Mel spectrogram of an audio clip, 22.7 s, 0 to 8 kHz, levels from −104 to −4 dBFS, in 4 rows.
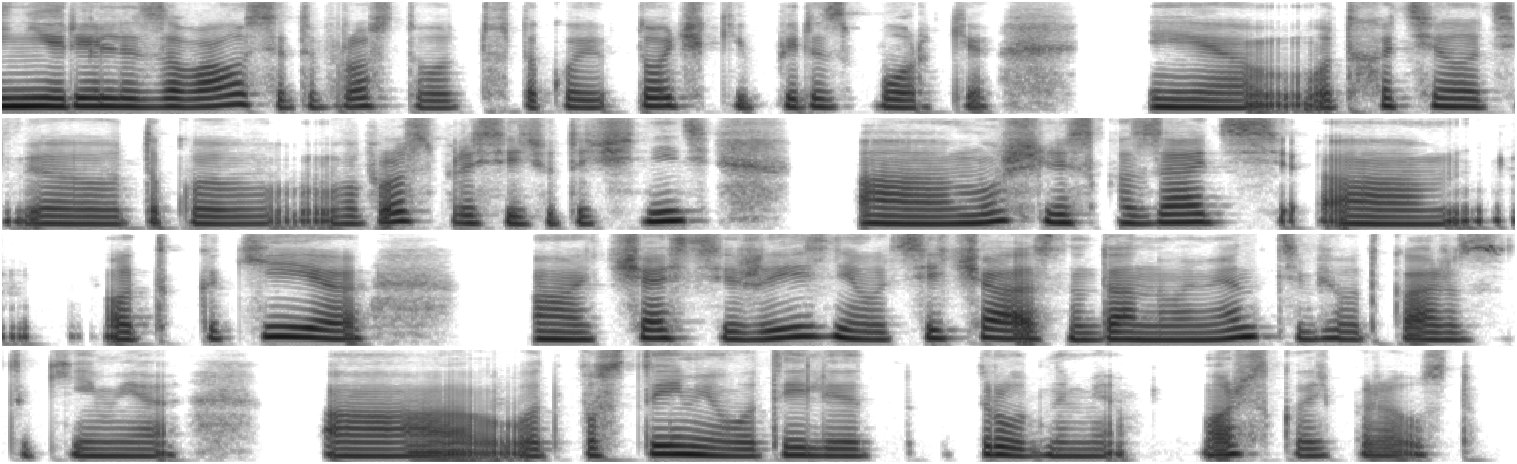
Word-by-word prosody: не 225 Hz, 0 st, +10 dB
реализовался, 220 Hz, +2 st, +3 dB
ты 210 Hz, -, -7 dB
просто 220 Hz, 0 st, -3 dB
вот 185 Hz, +1 st, -4 dB
в -, -, -17 dB
такой 195 Hz, +1 st, -3 dB
точке 225 Hz, 0 st, -1 dB
пересборки. 205 Hz, -2 st, -3 dB, 0.6 s
И, 205 Hz, -1 st, +4 dB
м, 220 Hz, +7 st, -1 dB
вот 200 Hz, -5 st, -3 dB
хотела 220 Hz, -1 st, 0 dB
тебе 195 Hz, -4 st, -2 dB
вот 185 Hz, +1 st, -6 dB
такой 190 Hz, -1 st, -3 dB
в 190 Hz, +5 st, -5 dB, 0.2 s
вопрос 225 Hz, +6 st, +1 dB
спросить 200 Hz, -5 st, -3 dB
уточнить, 250 Hz, +7 st, +1 dB, 0.6 s
а, 190 Hz, -2 st, +3 dB
можешь 235 Hz, +7 st, +2 dB
ли 220 Hz, -, +4 dB
сказать, 220 Hz, +2 st, 0 dB
ам, 185 Hz, +4 st, 0 dB, 0.5 s
вот 195 Hz, 0 st, -1 dB
какие, 225 Hz, 0 st, +3 dB, 0.6 s
а, 200 Hz, -1 st, +3 dB
части 225 Hz, -2 st, 0 dB
жизни 240 Hz, +4 st, +3 dB
вот 195 Hz, -1 st, -2 dB
сейчас 220 Hz, -1 st, +2 dB
на 195 Hz, -, +1 dB
данный 190 Hz, -1 st, +2 dB
момент 210 Hz, +9 st, +2 dB
тебе 210 Hz, -1 st, -2 dB
вот 195 Hz, +1 st, -6 dB
кажутся 190 Hz, +2 st, -1 dB
такими, 185 Hz, -1 st, -4 dB, 0.5 s
а, 180 Hz, -, 0 dB
вот 180 Hz, -, -4 dB
пустыми 220 Hz, +2 st, +4 dB
вот 180 Hz, +1 st, -2 dB
или 190 Hz, -2 st, +1 dB
т -, -, -13 dB, 0.4 s
трудными? 195 Hz, -1 st, 0 dB, 0.3 s
Можешь 230 Hz, -, +1 dB
сказать 190 Hz, 0 st, -6 dB
пожалуйста? 95 Hz, -1 st, -5 dB
205 Hz, 130 wpm, -24 LUFS, 190-225 Hz, 0.6 s, не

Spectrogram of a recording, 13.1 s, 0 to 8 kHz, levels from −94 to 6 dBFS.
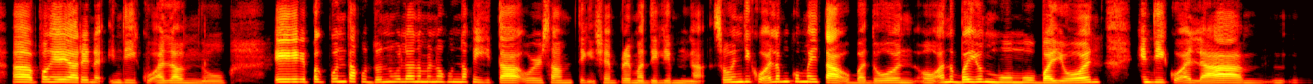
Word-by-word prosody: ah, 235 Hz, -1 st, +7 dB
pangyayari 230 Hz, -2 st, +4 dB
na 210 Hz, -, -2 dB
hindi 200 Hz, -1 st, -6 dB
ko -, -, -9 dB
alam 175 Hz, -2 st, -2 dB
'no. 160 Hz, +1 st, -14 dB, 0.5 s
Eh, 245 Hz, -1 st, +7 dB
pagpunta 265 Hz, +3 st, -3 dB
ko 260 Hz, -, -11 dB
do'n 230 Hz, +2 st, -7 dB
wala 260 Hz, +1 st, -3 dB
naman 255 Hz, 0 st, -4 dB
akong 255 Hz, 0 st, -7 dB
nakita 205 Hz, -5 st, 0 dB
or 190 Hz, 0 st, -7 dB
something, 185 Hz, +1 st, -5 dB
siyempre 180 Hz, 0 st, -4 dB
madilim 170 Hz, 0 st, -6 dB, 0.2 s
nga. -, -, -5 dB
So, 225 Hz, +2 st, -1 dB
hindi 250 Hz, +2 st, -1 dB
ko -, -, -3 dB
alam 265 Hz, +1 st, -2 dB
kung 275 Hz, -1 st, -5 dB
may 260 Hz, -2 st, -2 dB
tao 190 Hz, -5 st, +5 dB
ba 170 Hz, -2 st, -6 dB
do'n 190 Hz, +2 st, -6 dB
o 185 Hz, -1 st, -7 dB
ano 230 Hz, +3 st, -2 dB
ba 235 Hz, -, +1 dB
'yon 245 Hz, +1 st, +1 dB
mumu 210 Hz, -2 st, -5 dB
ba 190 Hz, 0 st, +4 dB
'yon? 200 Hz, +6 st, +1 dB, 0.4 s
Hindi 225 Hz, -2 st, +2 dB
ko -, -, -6 dB
alam. 180 Hz, +1 st, +5 dB, 0.2 s
Mm. 180 Hz, +2 st, -21 dB
205 Hz, 185 wpm, -24 LUFS, 180-245 Hz, 0.5 s, ah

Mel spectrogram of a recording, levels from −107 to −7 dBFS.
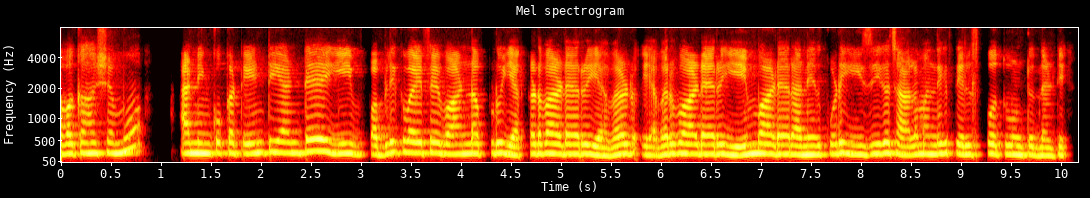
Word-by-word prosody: అవకాశము, 225 Hz, +3 st, 0 dB, 0.5 s
అండ్ 225 Hz, 0 st, +6 dB
ఇంకొకటి 225 Hz, 0 st, -1 dB
ఏంటి 235 Hz, +2 st, -1 dB
అంటే, 230 Hz, +3 st, 0 dB, 0.3 s
ఈ -, -, +1 dB, 0.3 s
పబ్లిక్ 210 Hz, +5 st, -3 dB
వైఫై 230 Hz, -1 st, 0 dB
వాడినప్పుడు, 215 Hz, +2 st, -1 dB, 0.2 s
ఎక్కడ 215 Hz, +4 st, -3 dB
వాడారు 210 Hz, -1 st, +1 dB, 0.2 s
ఎవడు 200 Hz, +4 st, 0 dB, 0.2 s
ఎవరు 195 Hz, +4 st, 0 dB
వాడారు, 210 Hz, -1 st, +1 dB, 0.2 s
ఏం 200 Hz, +2 st, +3 dB
వాడారు 205 Hz, -2 st, +1 dB
అనేది 195 Hz, 0 st, +3 dB
కూడా 215 Hz, +2 st, 0 dB, 0.2 s
ఈజీగా 210 Hz, +4 st, 0 dB
చాలామందికి 205 Hz, +3 st, 0 dB
తెలిసిపోతూ 200 Hz, +1 st, -3 dB
ఉంటుందండి. 180 Hz, -2 st, -2 dB
210 Hz, 130 wpm, -25 LUFS, 200-225 Hz, 0.5 s, అండ్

